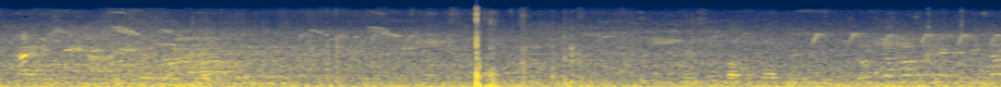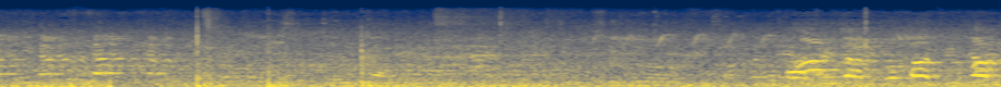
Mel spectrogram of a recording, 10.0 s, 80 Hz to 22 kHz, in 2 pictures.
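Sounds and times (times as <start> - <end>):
voices calling out: 0.0 - 10.0
football being kicked: 2.3 - 3.0.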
